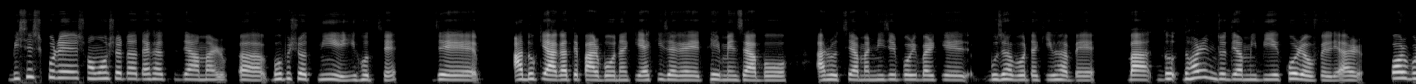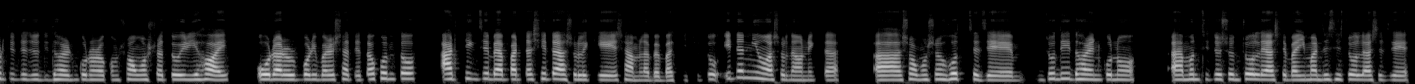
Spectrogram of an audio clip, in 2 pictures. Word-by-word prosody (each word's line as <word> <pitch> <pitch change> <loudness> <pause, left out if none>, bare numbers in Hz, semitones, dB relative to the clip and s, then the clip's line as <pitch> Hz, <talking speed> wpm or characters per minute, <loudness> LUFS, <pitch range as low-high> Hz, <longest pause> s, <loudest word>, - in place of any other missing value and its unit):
বিশেষ 340 +6 0
করে 310 -2 +2 0.2
সমস্যাটা 270 0 +1
দেখা 245 +1 0
যাচ্ছে 240 -1 -11
যে - - +1
আমার 220 0 -2 0.3
আ - - +5 0.3
ভবিষ্যৎ 250 -1 +2
নিয়েই 210 -5 -1
হচ্ছে, 205 -2 -2 0.5
যে, 230 -1 +6 0.7
আদৌ 235 +2 +4
কি - - 0
আগাতে 220 +1 +3
পারবো? 205 -1 +4
নাকি 205 0 -5
একই 215 +3 -9
জাগায়ে 205 -2 +1
থেমে 215 -3 0
যাবো? 195 -1 +3 0.5
আর 200 - +4
হচ্ছে 220 +1 -1
আমার 210 0 -3
নিজের 225 +1 -4
পরিবারকে, 215 -1 0 0.4
বুঝাবোটা 220 -2 +1
কিভাবে? 210 -3 -1 0.5
বা 220 - +9 0.3
দো 255 - +5 0.2
ধরেন 305 +3 +3
যদি 240 -1 -1
আমি 220 0 -4
বিয়ে 225 0 0
করেও 240 -5 +6
ফেলি, 190 -2 -3
আর 200 - +1 0.4
পরবর্তীতে 265 -5 +3
যদি 210 -2 -8
ধরেন 220 -1 0
কোনো 225 -1 -1
রকম 210 0 -7
সমস্যা 225 0 0
তৈরি 220 0 +2
হয়, 215 -3 +5 0.4
ওর 235 - +8
আর 225 - +5
ওর 220 - +2
পরিবারের 220 -1 0
সাথে 225 -3 -3
তখন 260 +2 +1
তো, 260 - +4 0.4
আর্থিক 255 +2 -1
যে - - -1
ব্যাপারটা 230 0 +2
সেটা 255 -1 0
আসলে 220 -1 -2
কে 210 - -2 0.2
সামলাবে 195 -3 -2
বা 190 - 0
কিছু? 190 0 -29
তো 240 - -1 0.2
এটা 275 +4 -2
নিয়েও 275 -4 0
আসলে 220 -2 -7
অনেকটা, 200 0 -6 0.5
আ - - +6 0.3
সমস্যা 225 -1 -1
হচ্ছে 255 -1 +2
যে 205 -1 +1 0.5
যদি 260 0 -1
ধরেন 230 -2 +2
কোন, 225 -1 -1 0.6
এমন 230 +2 -1
সিচুয়েশন 235 +1 -3
চলে 235 -2 +3
আসে 215 - -8
বা 210 - +2
ইমার্জেন্সি 220 +1 -2
চলে 220 -1 +1
আসে 215 0 -10
যে, 205 - -2
225 Hz, 175 wpm, -22 LUFS, 210-240 Hz, 0.7 s, বা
